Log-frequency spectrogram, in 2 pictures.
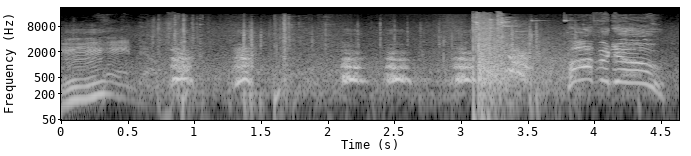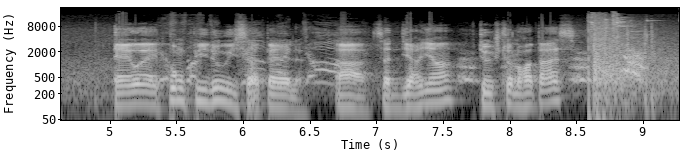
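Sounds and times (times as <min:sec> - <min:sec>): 
speech: 0:00.0 - 0:01.0, 0:05.0 - 0:09.1
dog barking: 0:00.8 - 0:03.2, 0:07.6 - 0:08.6.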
